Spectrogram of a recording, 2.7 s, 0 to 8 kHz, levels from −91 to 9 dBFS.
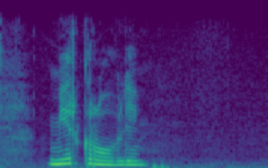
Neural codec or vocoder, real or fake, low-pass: none; real; 7.2 kHz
